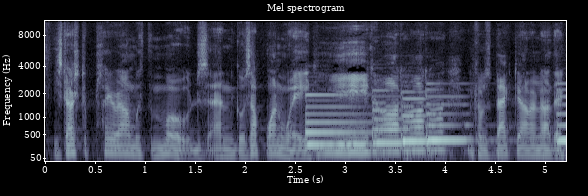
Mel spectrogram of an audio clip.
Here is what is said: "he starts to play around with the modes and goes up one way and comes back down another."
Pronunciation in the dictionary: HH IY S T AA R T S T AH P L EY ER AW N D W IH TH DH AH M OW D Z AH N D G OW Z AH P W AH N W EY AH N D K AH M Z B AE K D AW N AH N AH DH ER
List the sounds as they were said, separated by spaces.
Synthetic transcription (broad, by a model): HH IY S T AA R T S T AH P L EY ER AW N D W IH DH AH M OW D Z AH N G OW Z AH P W AH N W EY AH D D K AH M Z B AE K D AW N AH N AH DH ER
